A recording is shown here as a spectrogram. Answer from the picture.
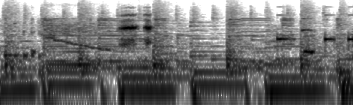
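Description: Cartoon theme music with a regular bass beat, overlaid with comic croaking sound effects for an animated frog character, including a short falling glide and a couple of quick chirpy blips around the middle.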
